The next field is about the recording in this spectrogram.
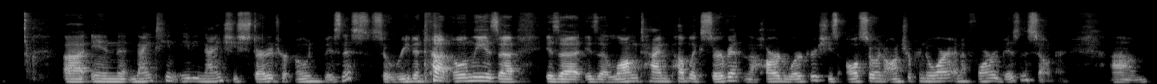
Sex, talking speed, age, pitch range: male, 165 wpm, 20-39, 120-140 Hz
